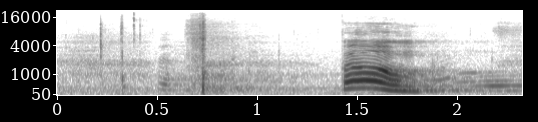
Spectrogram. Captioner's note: plastic pops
